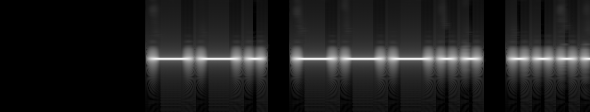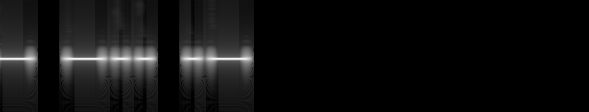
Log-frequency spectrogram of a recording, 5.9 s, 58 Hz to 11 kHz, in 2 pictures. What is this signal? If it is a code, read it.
Morse code, heard as a keyed tone, about 20 wpm, 700 Hz. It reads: G8VDA
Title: DXCC-100 Call Signs - 5 Characters - 20wpm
